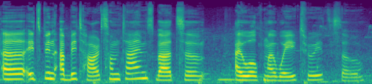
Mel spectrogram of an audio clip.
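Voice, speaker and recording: A woman's voice: medium pitch, fairly even intonation, a little slow, a bit bright, a little hiss or hum. Woman giving brief, hesitant answers. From Italy. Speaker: tourist interviewee.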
